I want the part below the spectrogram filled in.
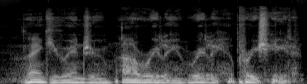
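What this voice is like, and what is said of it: Deep-voiced put-on Southern US accent. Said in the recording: “give him a deep southern accent ... you're going deep in like timbre and south ... Southern Savannah ... Little foghorn”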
